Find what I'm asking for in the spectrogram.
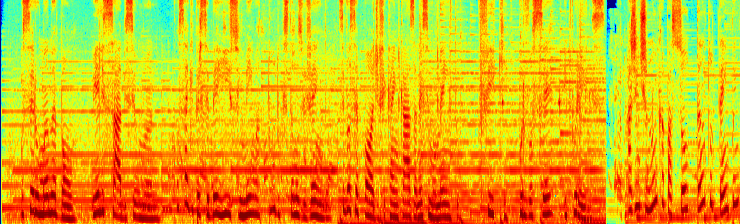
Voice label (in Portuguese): locucao voz acolhedora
